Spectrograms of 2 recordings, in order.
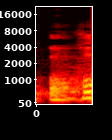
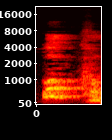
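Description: First: কক্ষ with an open first vowel, "kawk-kho"; mispronunciation shown. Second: কক্ষ softly, as "kok-kho"; correct pronunciation. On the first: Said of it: "কক্ষ হবে না". (কক্ষ-এর প্রথম স্বর খোলা অ) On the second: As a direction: say কক্ষ with closed "o", softer. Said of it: "উচ্চারণ হবে". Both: Shown as a demonstration.

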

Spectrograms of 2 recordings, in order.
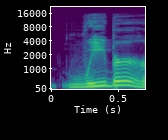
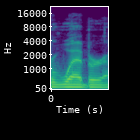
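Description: First: "Weber" said as WEE-ber; first vowel of "Weber" as in "weed"; WEE-ber pronunciation. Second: "Weber" said as WEB-er; first vowel of "Weber" as in "web"; WEB-er pronunciation. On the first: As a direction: say "Weber" with a long ee in the first syllable. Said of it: "It's either". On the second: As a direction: say "Weber" with a short e in the first syllable. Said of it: "I think it's Weber". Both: Shown as a demonstration.

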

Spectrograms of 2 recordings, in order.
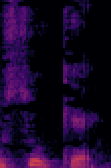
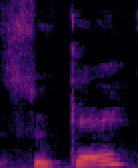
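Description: First: Suke with the stress on SU, falling away; accent on SU. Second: Suke drawn out with the stress on KE; accent on KE. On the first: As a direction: hit the first syllable of "suke". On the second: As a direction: lean slowly on the end of "suke". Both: Shown as a demonstration. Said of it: "I changed the accent".

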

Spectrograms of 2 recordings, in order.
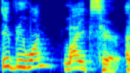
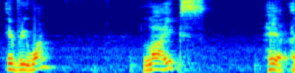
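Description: First: Slow, careful model sentence. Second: Each word separated by pauses. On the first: Teacher slowly gives the original active sentence. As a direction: say it slowly for the class. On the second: Teacher breaks the sentence into single words. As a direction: say everyone, likes, her one at a time. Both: Shown as a demonstration. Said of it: "أصلها".

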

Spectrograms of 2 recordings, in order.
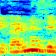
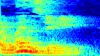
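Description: First: वेडनेसडे with the d sounded; wrong pronunciation. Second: वेंसडे as WENZ-day; silent d. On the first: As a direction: say वेडनेसडे as wed-nes-day. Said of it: "ये वेडनेसडे नहीं है". (गलत उच्चारण, ड बोलकर वेडनेसडे) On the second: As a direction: say वेंसडे in two syllables, no first d. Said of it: "डी silent है". (सही उच्चारण, बिना ड के वेंसडे) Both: Shown as a demonstration.

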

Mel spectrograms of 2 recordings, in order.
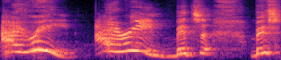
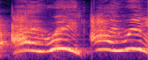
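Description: First: Mock high yelling. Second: High, loud mocking call of her name; mock screaming a name. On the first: Mocking his calls, retold. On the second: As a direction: call her name like a pushy guy shouting across the lot. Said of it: "like, screaming my name".

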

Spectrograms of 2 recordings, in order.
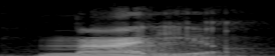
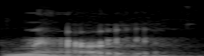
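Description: First: Mario as "MAH-dyo" with a tapped r; Spanish single R. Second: Mario with an English r, "MARE-ee-oh"; English pronunciation. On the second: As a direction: say Mario lower, English-style with an untapped r. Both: Shown as a demonstration. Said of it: "like Mario".

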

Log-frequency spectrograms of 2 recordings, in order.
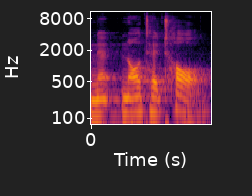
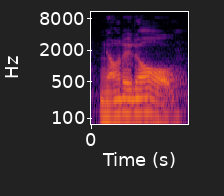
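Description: First: Slow "not at all" linked with hard, puffed t's; "not at all" joined up, each t crisp and aspirated; intermediate learner's reading. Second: "not at all" run together as nah-deh-dall; "not at all" as one word, t's voiced like light d's; smoothly linked. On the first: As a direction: mimic a student linking "not at all" as no-teh-tall. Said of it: "比较有基础的同学可能会读成". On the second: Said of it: "你听一下我是怎么把这三个单词啊连接到一起的". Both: Shown as a demonstration.

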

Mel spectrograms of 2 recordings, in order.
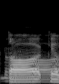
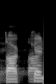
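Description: First: ਤਾਕੈ split as "taa kai"; two separate words. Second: ਤਾਕਿਆ run together as one word; wrong joined reading. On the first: Teacher models ਤਾਕੈ, said as two words. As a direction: hold the first vowel of ਤਾਕੈ, then a separate kai. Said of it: "ਤਾਕੈ ਵੱਖਰਾ ਵੱਖਰਾ". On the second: Teacher shows students the mistake ਤਾਕਿਆ, run together. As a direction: slur ਤਾਕਿਆ into one unit. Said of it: "ਤਾਕਿਆ ਨਹੀਂ ਪੜ੍ਹਨਾ". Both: Shown as a demonstration.

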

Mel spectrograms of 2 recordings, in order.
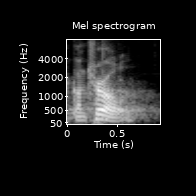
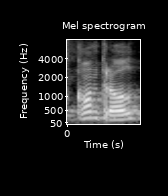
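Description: First: "control" as con-TROL; stress on last syllable. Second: "control" as CON-trol, louder up front; stress on first syllable. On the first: Teacher offering the second option, "control" stressed on TROL. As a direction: put the weight on the end of "control". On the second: Teacher quizzing students, "control" stressed on CON. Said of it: "La fuerza de voz está al inicio". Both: Shown as a demonstration.

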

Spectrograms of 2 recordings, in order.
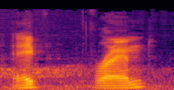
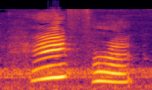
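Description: First: Said in the usual way. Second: Very high, loud falsetto call; squeaky greeting. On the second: Pretend. Player calls to a scary creature, squeaky greeting. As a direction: squeal a nervous hello.

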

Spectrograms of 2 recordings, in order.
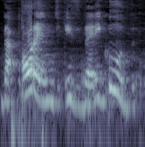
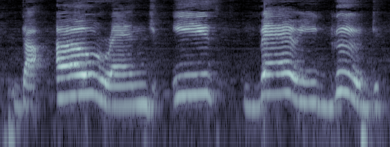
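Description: First: ORANGE with a plain short O, at normal pace; quick, everyday "orange" with a flat single vowel; wrong pronunciation. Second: ORANGE opened with a long gliding O, very slow; slow model sentence, the O of "orange" drawn out; correct pronunciation. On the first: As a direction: say "orange" with an unglided O. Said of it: "but it's wrong". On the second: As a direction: stretch "orange is very good" word by word. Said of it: "The pronunciation, it will be". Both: Shown as a demonstration.

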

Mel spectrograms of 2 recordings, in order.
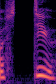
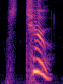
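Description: First: Stew with a tense t, no puff of air; second stew drawn out with a firm, tight t; hard unaspirated stew. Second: Stew with a puffed, breathy t; first stew high and hard with an airy t; aspirated stew. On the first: Teacher correcting learners, hard-t stew. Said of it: "단단한 발음이라고 했죠". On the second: Teacher showing what to avoid, aspirated stew. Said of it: "여기 경음화 일어나요". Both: Shown as a demonstration.

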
